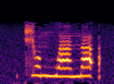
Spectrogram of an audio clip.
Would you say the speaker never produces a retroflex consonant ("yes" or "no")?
yes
